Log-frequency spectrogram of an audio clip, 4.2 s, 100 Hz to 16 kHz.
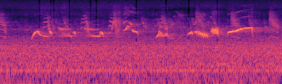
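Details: Marsh warbler in reed, early May morning 2020, Upplands Väsby, Sweden; lively song of quick twisting whistles and scratchy bursts, building toward a stronger run of rising slurred notes near the end.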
